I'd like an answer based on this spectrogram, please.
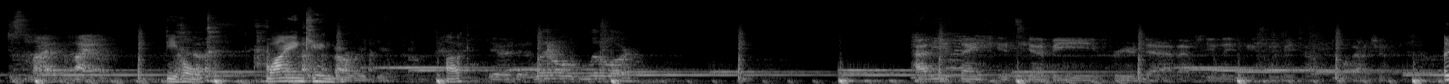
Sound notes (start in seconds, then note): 2.5 chuckling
